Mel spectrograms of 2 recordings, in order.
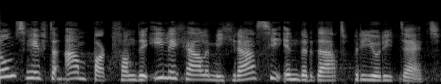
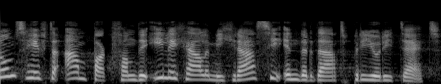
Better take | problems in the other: second | noise reduction (neural separator model SepFormer DNS4)

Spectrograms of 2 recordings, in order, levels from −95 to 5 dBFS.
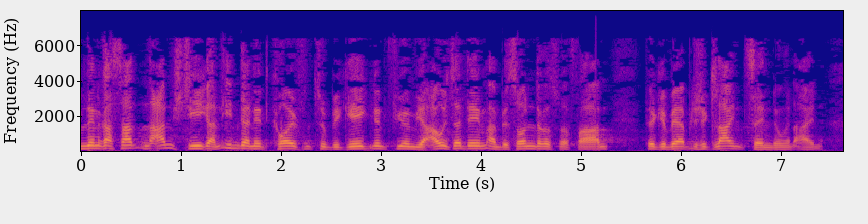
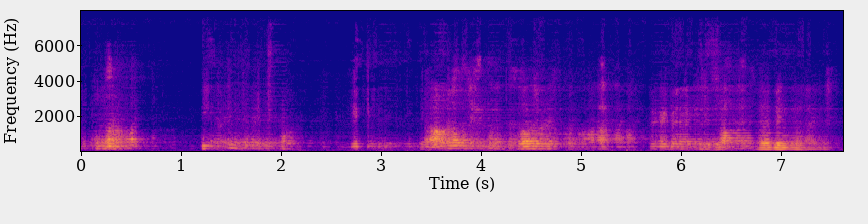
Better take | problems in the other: first | noise reduction (neural mask model DeepFilterNet 3)

